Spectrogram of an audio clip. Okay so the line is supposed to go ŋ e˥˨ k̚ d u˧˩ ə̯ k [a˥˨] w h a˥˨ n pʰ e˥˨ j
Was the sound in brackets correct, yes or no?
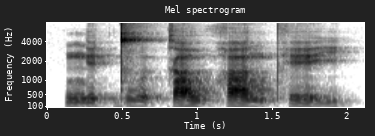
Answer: yes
